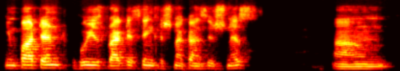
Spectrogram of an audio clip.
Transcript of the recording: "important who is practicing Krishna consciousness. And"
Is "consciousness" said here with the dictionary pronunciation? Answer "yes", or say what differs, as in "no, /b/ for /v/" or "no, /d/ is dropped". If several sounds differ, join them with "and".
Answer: no, /s/ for /ʃ/ and /ʃ/ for /s/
